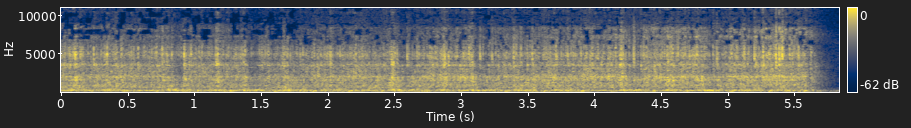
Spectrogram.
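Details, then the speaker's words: 1960s Galion grader ("Christine") on restoration: dense, labored cranking that never catches; the starter turns the engine slowly, likely needing a rebuild, and a spark issue is suspected. "it never did crank real fast before come on christine she need a little"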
